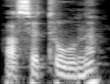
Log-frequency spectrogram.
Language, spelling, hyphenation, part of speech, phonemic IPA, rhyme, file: Norwegian Bokmål, acetonet, a‧ce‧ton‧et, noun, /asɛˈtuːnə/, -uːnə, Nb-acetonet.ogg
- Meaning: definite singular of aceton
